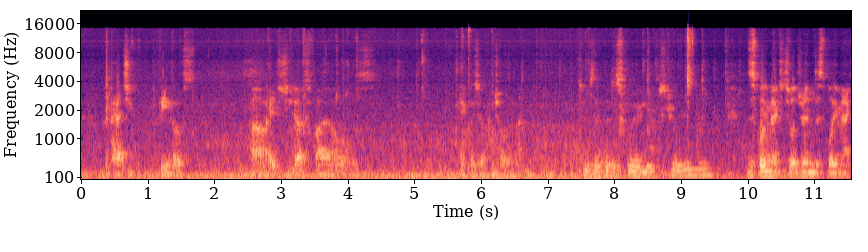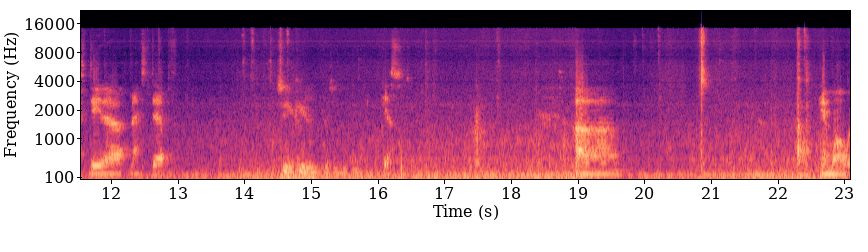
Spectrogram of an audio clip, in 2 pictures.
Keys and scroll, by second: 15.8 super+Tab, 19.4 super+Tab, 21.2 super+Tab.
